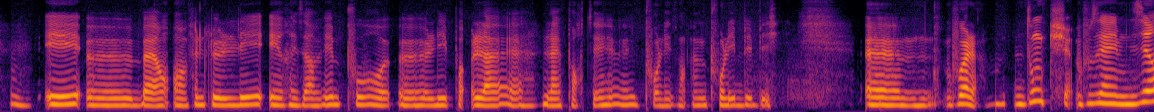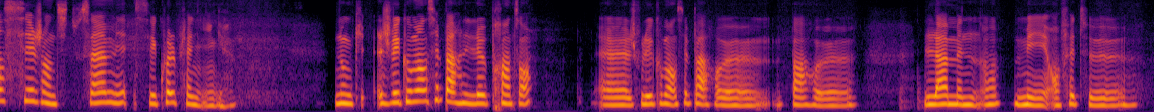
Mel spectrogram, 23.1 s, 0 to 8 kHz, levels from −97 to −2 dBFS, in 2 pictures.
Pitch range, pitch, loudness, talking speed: 190-225 Hz, 205 Hz, -27 LUFS, 150 wpm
